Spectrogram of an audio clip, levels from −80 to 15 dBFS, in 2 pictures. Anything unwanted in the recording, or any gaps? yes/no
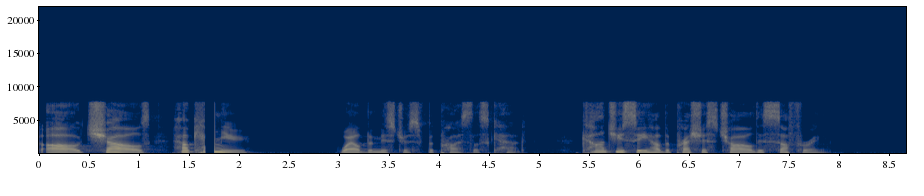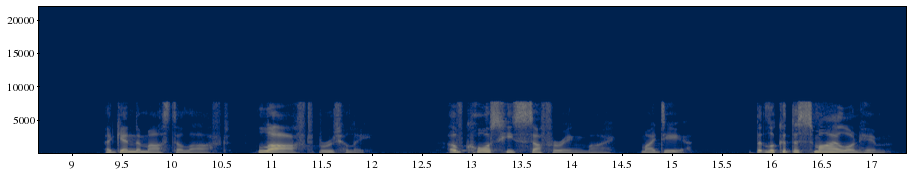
yes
